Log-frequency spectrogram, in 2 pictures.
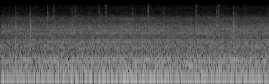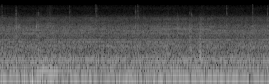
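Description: Steady low electrical hum of a computer setup, with a few faint clicks scattered through it.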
